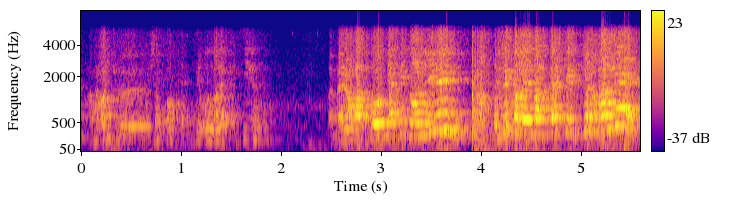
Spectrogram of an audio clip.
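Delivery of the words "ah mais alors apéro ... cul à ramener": loud, high outburst; high, exasperated objection; exasperated self-argument. Acted. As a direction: protest your own idea at full voice. Argues angrily with his own plan.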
